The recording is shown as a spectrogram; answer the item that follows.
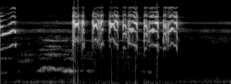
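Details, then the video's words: Ashy tailorbird, played as a decoy to attract wild birds: a short volley of about seven loud, harsh, high-pitched chips in quick, slightly uneven rhythm, preceded by a soft thin note. "Suara burung sogon untuk pikat"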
